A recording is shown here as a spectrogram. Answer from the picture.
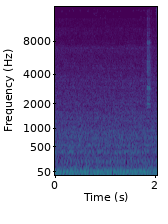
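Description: Semi-truck's diesel engine idling steadily, heard from inside the cab as a low, even rumble.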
